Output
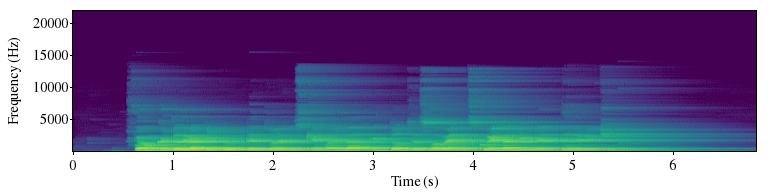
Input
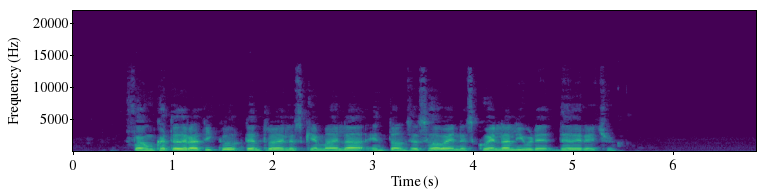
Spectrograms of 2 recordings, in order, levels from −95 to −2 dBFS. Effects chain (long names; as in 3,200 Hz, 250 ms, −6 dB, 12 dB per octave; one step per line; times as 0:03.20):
peak hold with a decay on every bin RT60 2.72 s
level +8 dB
